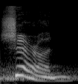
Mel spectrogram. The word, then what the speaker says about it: Charon: Hey, is it pronounced Chiron or Charon? – Charon, when you're referring to the moon.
